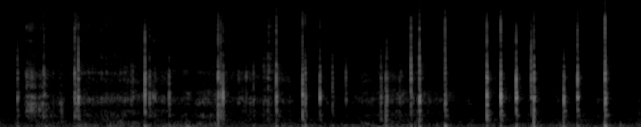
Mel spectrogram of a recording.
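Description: Long acrylic nails tap and scratch on a thin cardboard Crest toothpaste box lying flat. A quick, irregular series of sharp, dry clicks sits over a soft, papery scratching rustle. The taps are short and hollow-sounding, with a mid-range knock and bright edges, and they grow sharper and more evenly spaced toward the end.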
